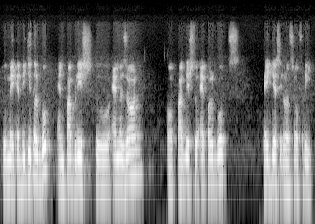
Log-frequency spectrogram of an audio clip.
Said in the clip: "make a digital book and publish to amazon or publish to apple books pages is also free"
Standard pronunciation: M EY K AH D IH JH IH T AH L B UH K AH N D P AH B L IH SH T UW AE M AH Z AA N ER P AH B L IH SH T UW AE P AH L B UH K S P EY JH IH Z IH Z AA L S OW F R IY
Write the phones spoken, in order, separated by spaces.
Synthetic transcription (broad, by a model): M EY K AH D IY JH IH T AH L B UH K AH N P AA B L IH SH T UW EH M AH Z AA N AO P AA B L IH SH T UW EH P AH L B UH K S P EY JH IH S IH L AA S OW F R IY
